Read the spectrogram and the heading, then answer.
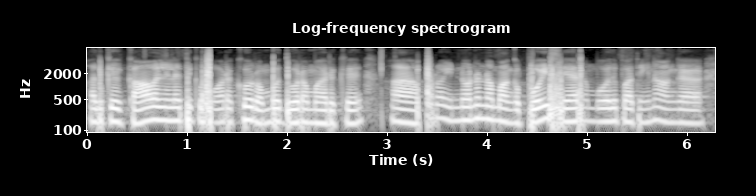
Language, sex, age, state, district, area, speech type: Tamil, male, 30-45, Tamil Nadu, Erode, rural, spontaneous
